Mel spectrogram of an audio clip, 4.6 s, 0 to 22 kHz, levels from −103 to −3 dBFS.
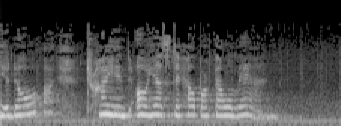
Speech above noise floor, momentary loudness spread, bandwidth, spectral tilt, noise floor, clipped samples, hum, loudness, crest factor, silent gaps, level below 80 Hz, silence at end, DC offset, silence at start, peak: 20 dB; 17 LU; 11 kHz; -5.5 dB/octave; -49 dBFS; under 0.1%; none; -29 LUFS; 16 dB; none; -56 dBFS; 0 s; under 0.1%; 0 s; -14 dBFS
